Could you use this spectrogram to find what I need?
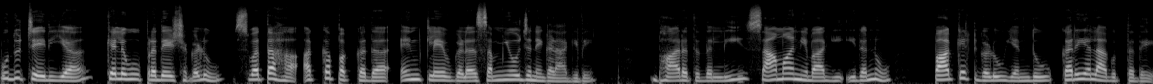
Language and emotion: Kannada, neutral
